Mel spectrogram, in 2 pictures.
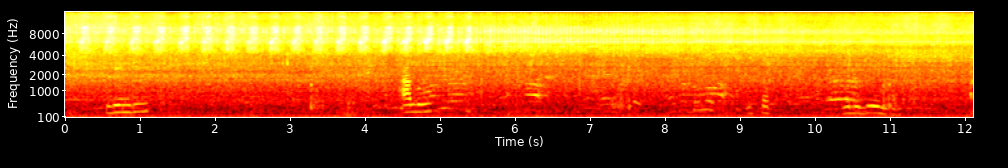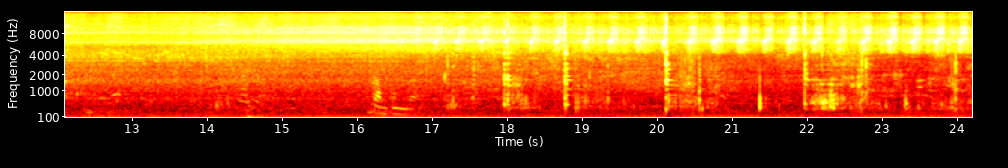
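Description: A wood fire crackles steadily.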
